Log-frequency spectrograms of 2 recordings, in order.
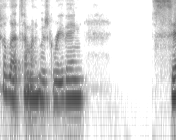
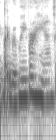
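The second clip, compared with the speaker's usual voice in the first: ordinary delivery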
